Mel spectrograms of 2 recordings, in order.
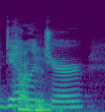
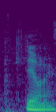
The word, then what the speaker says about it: Dillner: Dillinger was telling him how good one of the popcorns was. Dillner. So a little bit later, did I say it wrong? Yeah, Dillner? You said Dillinger, but Dillner.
